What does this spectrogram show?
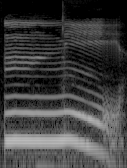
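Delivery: ME stretched out, long held "Mm" gliding into "me"; said slow. Shown as a demonstration. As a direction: hold the M, then draw out "me". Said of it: "say it slow".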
